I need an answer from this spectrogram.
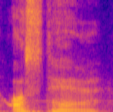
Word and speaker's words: Ostheer: first player right here playing as the austere or the austere as i've heard that it's uh more accurately pronounced is helping hans he's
